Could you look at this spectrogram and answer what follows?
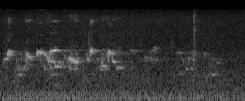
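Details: Brief, dense outburst of liquid, warbling chirps from a red-whiskered bulbul kept as a trap decoy to provoke rivals, the notes tumbling rapidly for about a second before fading to a few soft calls.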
